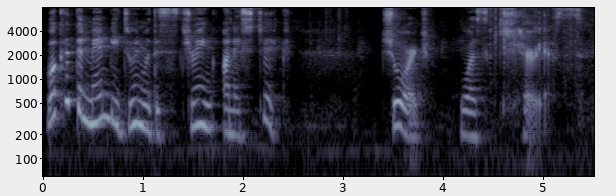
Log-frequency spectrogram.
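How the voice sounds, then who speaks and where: A woman reads a picture book to young children in a slow, animated way, her slightly high voice warm and husky. She takes on a teacher's role, telling the story expressively and putting guiding questions directly to the listeners.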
